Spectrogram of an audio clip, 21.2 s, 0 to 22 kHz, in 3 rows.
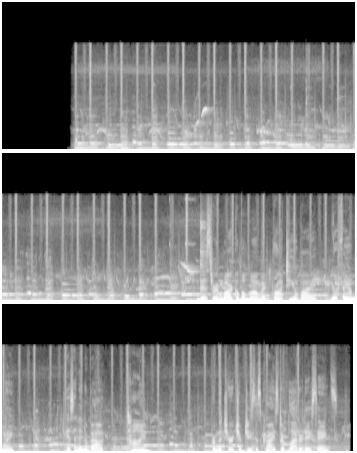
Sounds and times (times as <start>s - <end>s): Music: 1.4s - 21.1s
Speech: 11.0s - 14.4s, 15.4s - 17.2s, 18.3s - 20.9s.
